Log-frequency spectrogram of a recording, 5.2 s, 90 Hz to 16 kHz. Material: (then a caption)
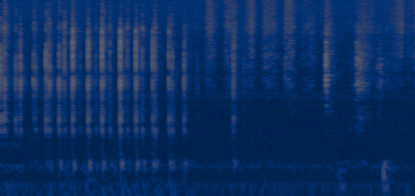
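Plastic. Fingertips tap and rub the glossy back shell of a hollow red plastic PS4 controller, which is flipped over to show its back. A fast run of quick, dry, clicky taps with almost no ring fills the first three seconds. Quieter scratchy rubbing with a few scattered taps follows, over a low steady hum.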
